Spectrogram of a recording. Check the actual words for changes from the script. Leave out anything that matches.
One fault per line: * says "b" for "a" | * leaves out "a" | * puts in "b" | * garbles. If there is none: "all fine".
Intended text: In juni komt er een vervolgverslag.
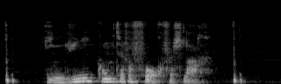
* leaves out "een"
